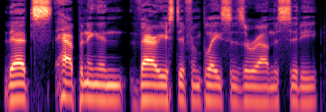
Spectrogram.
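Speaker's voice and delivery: ordinary talk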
